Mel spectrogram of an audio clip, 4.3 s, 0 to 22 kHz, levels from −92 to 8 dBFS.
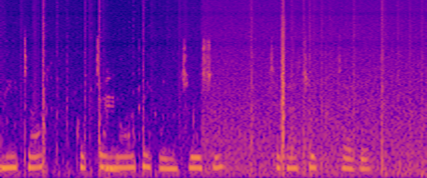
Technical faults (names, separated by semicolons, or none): overdone noise removal; wireless microphone noise hit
